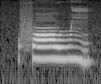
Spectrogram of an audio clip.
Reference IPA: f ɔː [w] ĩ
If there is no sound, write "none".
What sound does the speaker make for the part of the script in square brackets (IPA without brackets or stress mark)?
w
